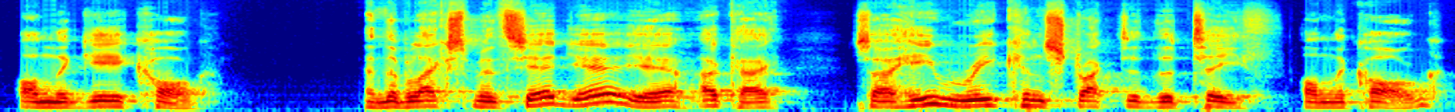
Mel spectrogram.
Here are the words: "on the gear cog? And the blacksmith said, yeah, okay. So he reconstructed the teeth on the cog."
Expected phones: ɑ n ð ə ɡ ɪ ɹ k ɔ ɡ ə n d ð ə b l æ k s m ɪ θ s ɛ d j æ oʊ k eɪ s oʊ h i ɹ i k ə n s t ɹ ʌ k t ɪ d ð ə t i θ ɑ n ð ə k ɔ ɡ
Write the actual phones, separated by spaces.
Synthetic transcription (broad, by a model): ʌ n ð ə ɡ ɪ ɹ k ɔ ɡ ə n ð ə b l æ k s m ɪ θ s ɛ d j æ oʊ k eɪ s oʊ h i ɹ i k ə n s t ɹ ʌ k t ɪ d ð ə t i θ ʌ n ð ə k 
